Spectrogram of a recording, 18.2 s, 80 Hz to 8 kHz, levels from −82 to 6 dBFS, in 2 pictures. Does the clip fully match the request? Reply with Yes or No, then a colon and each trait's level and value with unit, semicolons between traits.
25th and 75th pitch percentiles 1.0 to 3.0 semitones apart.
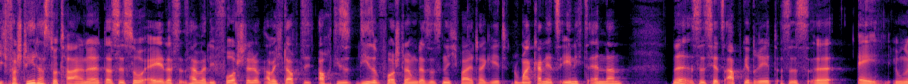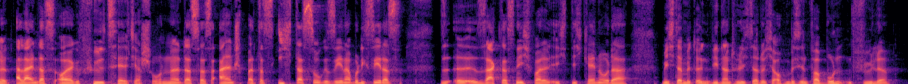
No: average, 3.8 semitones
